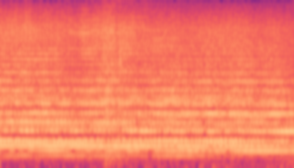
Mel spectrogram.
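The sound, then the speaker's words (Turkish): A train horn blares in one long, steady blast with strong sustained tones over rumbling rail noise, loud, as an Eskişehir–Konya train approaches a level crossing with closed barriers in Çobanlar, Afyonkarahisar, Turkey, in the morning. “Hem zemin geçitte bariyer kapalıydı. Tren yaklaşıyordu.”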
